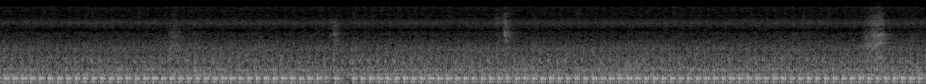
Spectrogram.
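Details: Suzuki Raider 150 idling after a clutch housing and lining change (an earlier housing was oblong and had to be machined again): steady single-cylinder idle about four beats per second, even, no rattle; engine now quiet, all good.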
